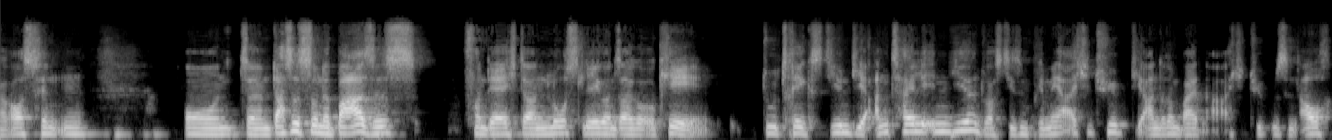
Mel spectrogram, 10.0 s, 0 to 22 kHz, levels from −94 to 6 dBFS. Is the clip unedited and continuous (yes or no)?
yes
